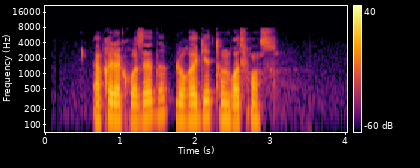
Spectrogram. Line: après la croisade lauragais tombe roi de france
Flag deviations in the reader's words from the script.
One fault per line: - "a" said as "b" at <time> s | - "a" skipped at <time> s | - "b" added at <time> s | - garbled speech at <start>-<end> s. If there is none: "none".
none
